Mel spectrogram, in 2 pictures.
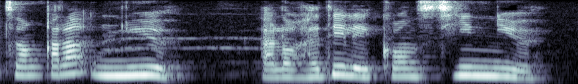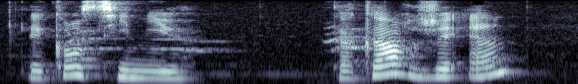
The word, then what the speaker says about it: consignes: alors هذه les consignes les consignes d'accord. جي ان ça se prononce نيو.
